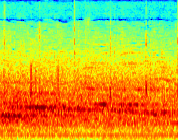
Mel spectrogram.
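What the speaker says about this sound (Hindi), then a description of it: "एक बार हाथ उठाकर तालियां बजाइए" A crowd at a political rally in Uttarakhand addressed by Rajnath Singh claps continuously, making a dense, steady wash of applause throughout with voices mixed in.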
